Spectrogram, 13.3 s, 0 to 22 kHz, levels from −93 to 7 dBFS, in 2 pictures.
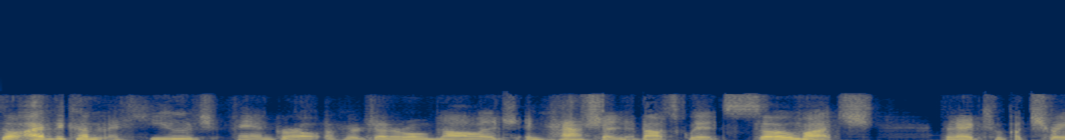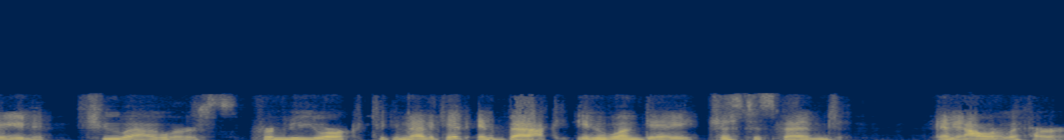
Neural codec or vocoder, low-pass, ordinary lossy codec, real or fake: codec, 16 kHz in and 24 kHz out, 0.6 kbps, FireRedTTS-2 codec; 7.2 kHz; AAC, 32 kbps; fake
